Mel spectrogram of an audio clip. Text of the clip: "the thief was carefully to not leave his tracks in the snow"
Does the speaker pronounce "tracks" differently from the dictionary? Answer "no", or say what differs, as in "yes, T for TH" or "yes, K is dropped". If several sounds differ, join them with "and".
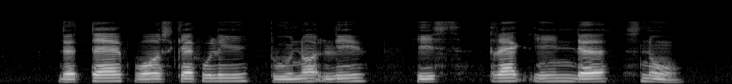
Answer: yes, S is dropped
